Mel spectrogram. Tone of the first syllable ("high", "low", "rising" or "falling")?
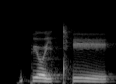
falling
